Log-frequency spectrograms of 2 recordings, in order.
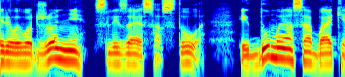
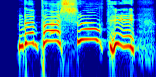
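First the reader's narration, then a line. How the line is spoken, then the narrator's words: Shouting, then cackling. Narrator (Russian): прокричал в ответ Кларисса и снова загоготала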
